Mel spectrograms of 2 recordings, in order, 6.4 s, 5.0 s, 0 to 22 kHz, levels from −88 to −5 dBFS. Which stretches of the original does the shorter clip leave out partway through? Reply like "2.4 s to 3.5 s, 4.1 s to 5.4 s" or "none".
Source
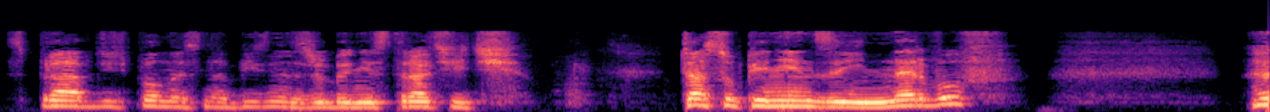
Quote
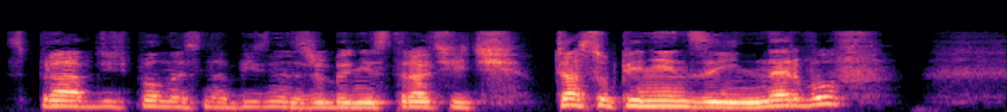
2.7 s to 3.4 s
